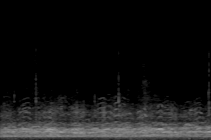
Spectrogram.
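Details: A massed flock of snow geese leaving Sacramento National Wildlife Refuge at sunset, countless yelping honks blending into a steady roar of calls with a few clearer notes standing out.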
